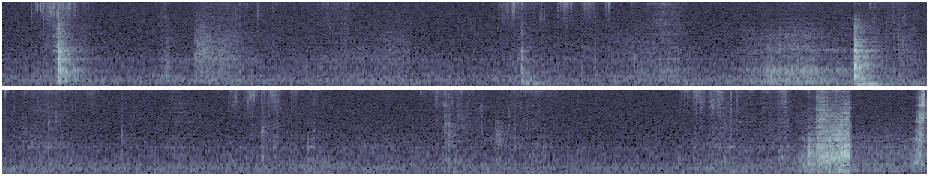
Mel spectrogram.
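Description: Faint, sparse sounds of a spoon scooping thick semolina halva out of a pot and dropping it into a ring mould: soft scrapes and squelches with a few light clicks of the spoon against the pot.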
